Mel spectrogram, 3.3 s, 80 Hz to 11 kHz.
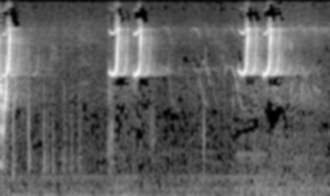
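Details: Female common quail recorded in the morning, giving three clear doubled calls of quick, high upswept notes spaced roughly 1.3 seconds apart in quiet surroundings.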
